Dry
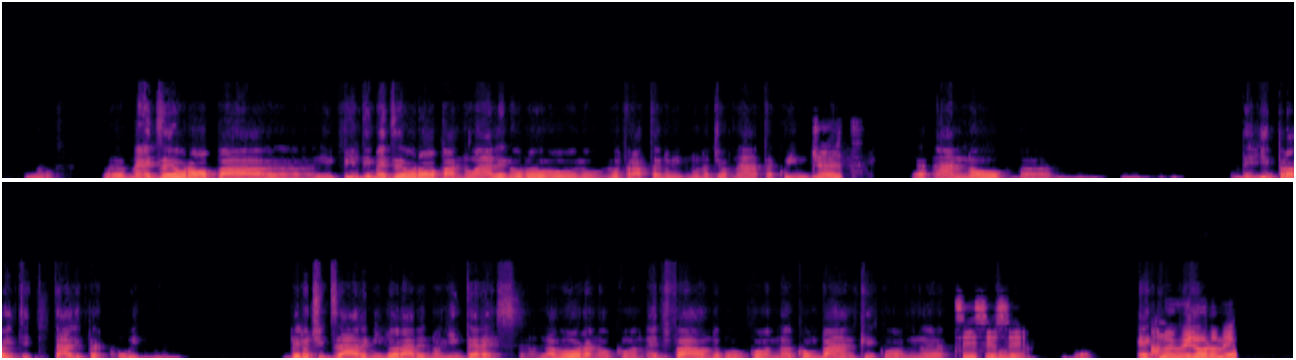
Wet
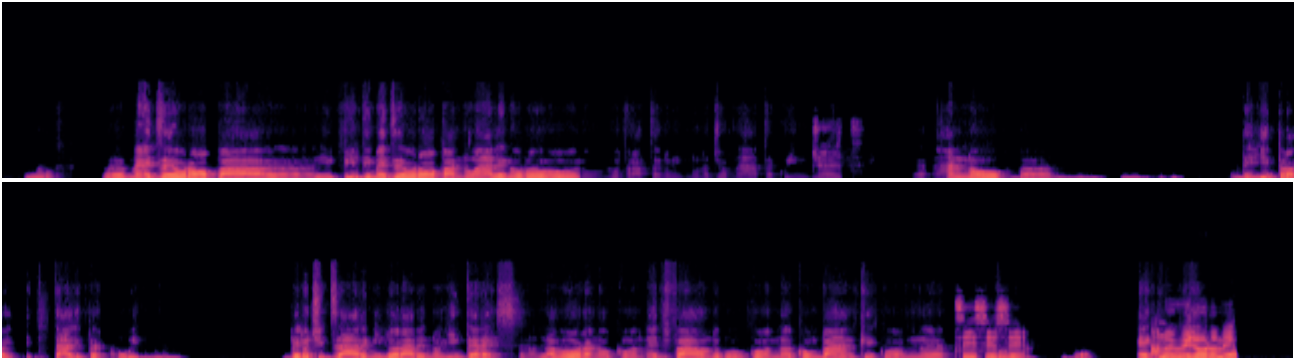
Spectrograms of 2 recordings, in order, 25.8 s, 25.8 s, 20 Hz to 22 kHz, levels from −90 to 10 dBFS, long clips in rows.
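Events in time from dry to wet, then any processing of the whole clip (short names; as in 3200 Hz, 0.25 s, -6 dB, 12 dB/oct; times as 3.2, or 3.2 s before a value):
5.77–9.46 band-pass 6800 Hz, Q 1.8
12.77–13.17 studio fade out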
